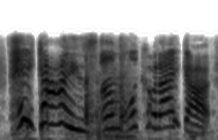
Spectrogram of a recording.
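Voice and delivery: put-on high, loud kid showing off; proud announcement. Kid showing parents the grabbed gum, announcing excitedly. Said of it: "literally announced".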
